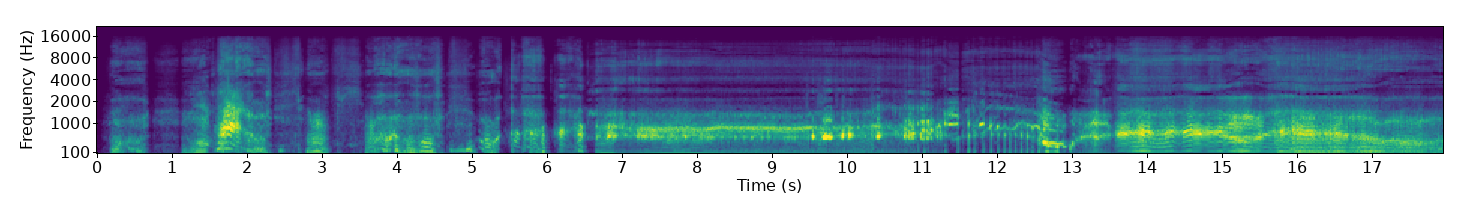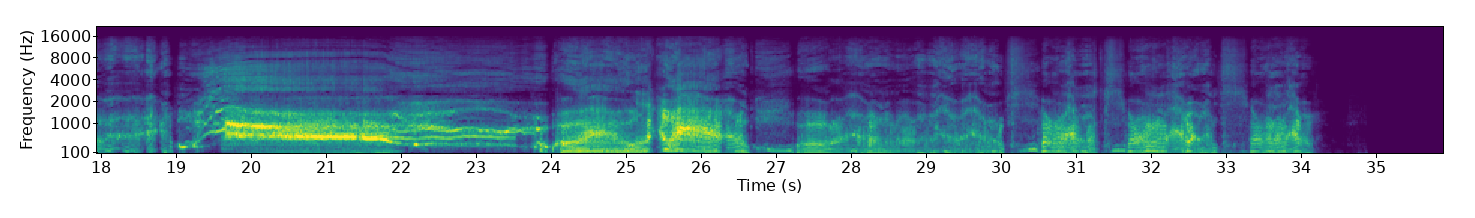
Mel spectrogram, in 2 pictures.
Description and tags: Zombie Monster growl and scream
Zombie sounds with some pitch filters and dehumanisation effects
agony, anger, angry, growl, horror, mad, monster, rage, roar, torment, voice, yell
